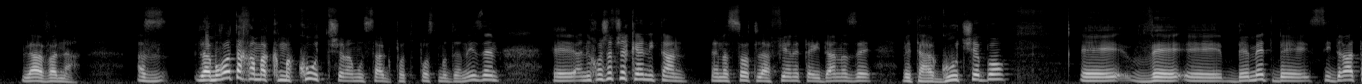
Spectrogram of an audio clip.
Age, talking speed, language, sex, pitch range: 40-59, 90 wpm, Hebrew, male, 165-215 Hz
